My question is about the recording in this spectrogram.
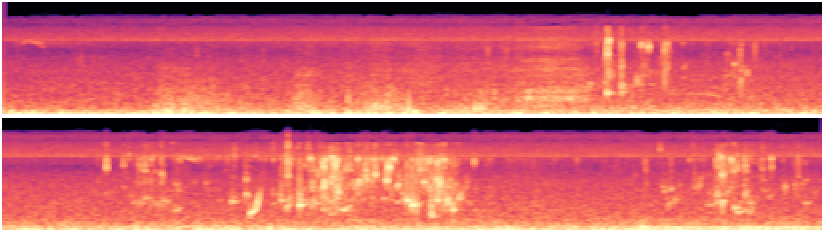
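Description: Pond water splashing and sloshing as a small bass is lowered into it by hand and released, with short bursts of splashing about three seconds in, again around the sixth second and near the end as the fish kicks free.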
